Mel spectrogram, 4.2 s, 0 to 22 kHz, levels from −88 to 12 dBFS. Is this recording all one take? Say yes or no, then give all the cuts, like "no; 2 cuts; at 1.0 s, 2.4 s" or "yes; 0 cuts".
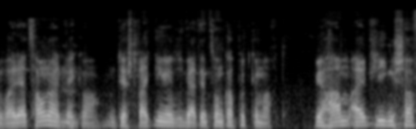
no; 1 cut; at 3.1 s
